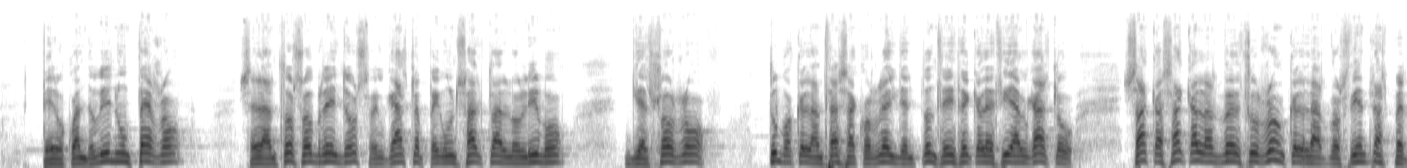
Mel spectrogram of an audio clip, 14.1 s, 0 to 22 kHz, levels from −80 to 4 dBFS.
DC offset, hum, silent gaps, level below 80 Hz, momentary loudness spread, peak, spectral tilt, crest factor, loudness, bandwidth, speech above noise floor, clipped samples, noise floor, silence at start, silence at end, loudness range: under 0.1%; none; none; -46 dBFS; 6 LU; -6 dBFS; -7.5 dB/octave; 14 dB; -21 LUFS; 15 kHz; 40 dB; under 0.1%; -61 dBFS; 0.45 s; 0 s; 2 LU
